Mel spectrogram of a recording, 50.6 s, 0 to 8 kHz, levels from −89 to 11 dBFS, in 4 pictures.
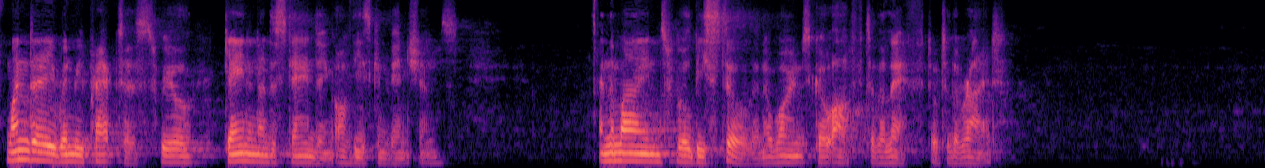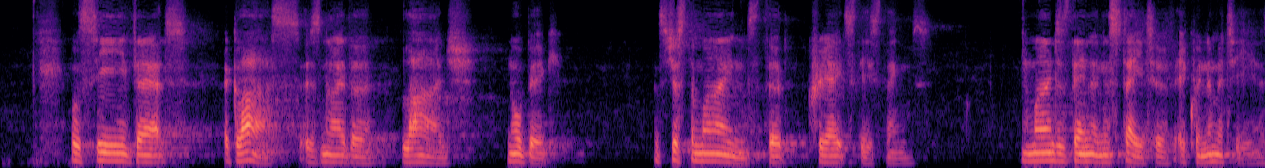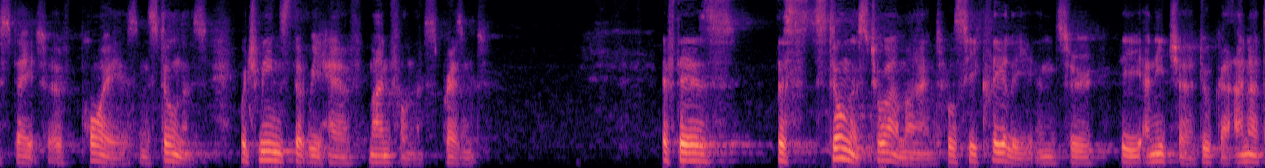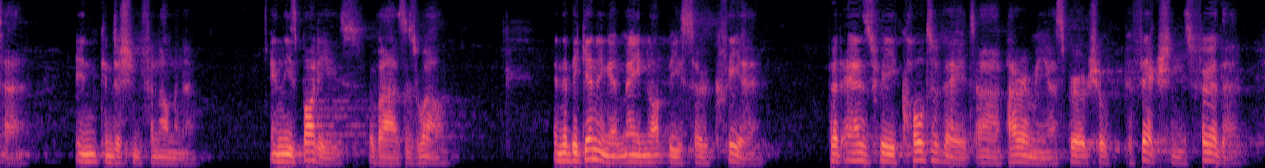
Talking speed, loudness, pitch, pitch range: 135 wpm, -22 LUFS, 120 Hz, 110-135 Hz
